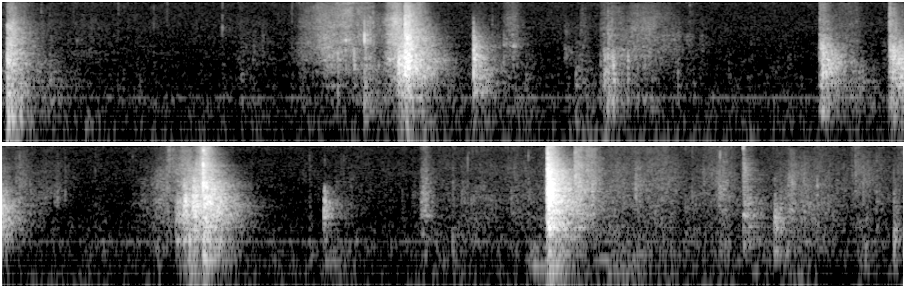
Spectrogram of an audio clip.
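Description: Handling noise: a string of short, irregular rustles and knocks, the loudest about seven seconds in.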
